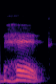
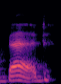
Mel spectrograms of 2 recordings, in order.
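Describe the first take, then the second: First: The b is followed by a puff of breath. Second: The b is plain, with no breath after it. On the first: The speaker calls it right. "do you hear that H in there after the B sound?" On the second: The speaker calls it wrong. "I'm not saying bed"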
